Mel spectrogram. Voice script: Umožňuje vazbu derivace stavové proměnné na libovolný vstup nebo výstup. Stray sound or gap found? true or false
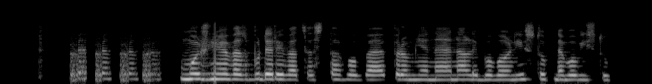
true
